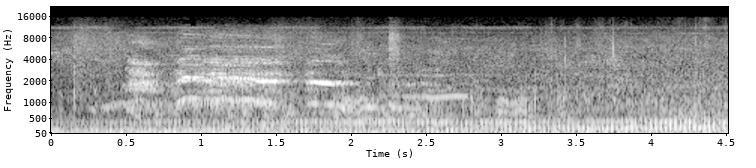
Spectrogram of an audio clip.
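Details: Young red junglefowl hens happily dust-bathing in the soil give soft clucks and a brief harsh, wavering call over a low steady rumble of background noise.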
